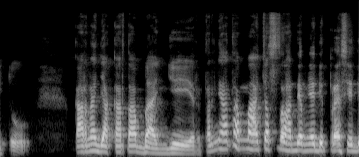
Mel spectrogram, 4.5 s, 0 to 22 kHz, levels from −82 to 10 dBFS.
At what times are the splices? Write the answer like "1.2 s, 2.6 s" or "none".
none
